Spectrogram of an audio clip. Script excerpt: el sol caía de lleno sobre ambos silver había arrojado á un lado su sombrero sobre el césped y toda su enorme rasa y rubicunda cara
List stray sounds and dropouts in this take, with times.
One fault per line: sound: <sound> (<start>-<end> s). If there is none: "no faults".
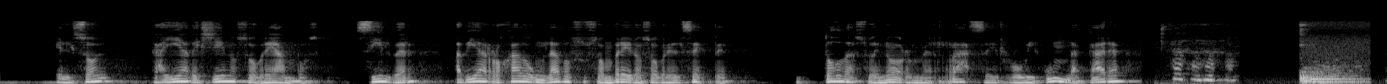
sound: laugh (11.5-12.4 s)
sound: thud (13.0-13.7 s)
